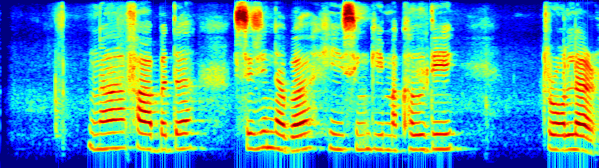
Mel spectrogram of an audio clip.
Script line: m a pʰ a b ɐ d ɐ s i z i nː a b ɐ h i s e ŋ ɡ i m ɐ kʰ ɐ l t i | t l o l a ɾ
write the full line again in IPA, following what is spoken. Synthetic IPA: ŋ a pʰ a b ɐ d ɐ s i z i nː ɐ b ɐ h i s i ŋ ɡ i m ɐ kʰ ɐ l d i | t ɾ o l ɐ ɾ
